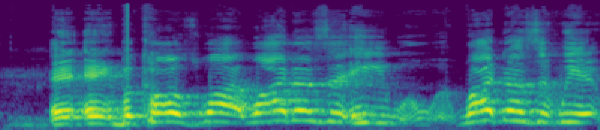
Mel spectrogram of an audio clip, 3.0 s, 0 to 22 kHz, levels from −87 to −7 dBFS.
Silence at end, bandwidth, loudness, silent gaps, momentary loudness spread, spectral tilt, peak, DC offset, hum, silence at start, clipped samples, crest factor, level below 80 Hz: 0 s; 19 kHz; -17 LUFS; none; 7 LU; -4.5 dB/octave; -2 dBFS; under 0.1%; none; 0.25 s; under 0.1%; 14 dB; -64 dBFS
